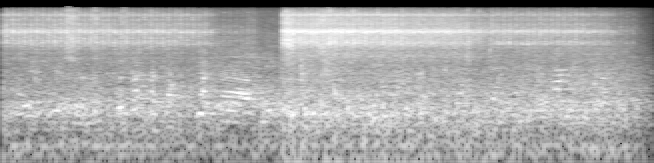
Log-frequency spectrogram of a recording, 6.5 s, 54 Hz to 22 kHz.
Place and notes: Braunschweig Hauptbahnhof, alte mechanische Anzeigetafel, rec 2004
